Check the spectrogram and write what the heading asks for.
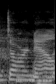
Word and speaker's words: Darnell: No Darnell, okay? That's what I thought. – Darnell. – Daryl. – It's Darnell. Come on, dude. – Dar. How you spell it? – D-A-R-N-E-L-L. – That's what I wrote. – That's not... Then you pronounced it wrong. – Darnell. Darnell. – Daryl from The Walking Dead. – That was an office. N, not an R.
